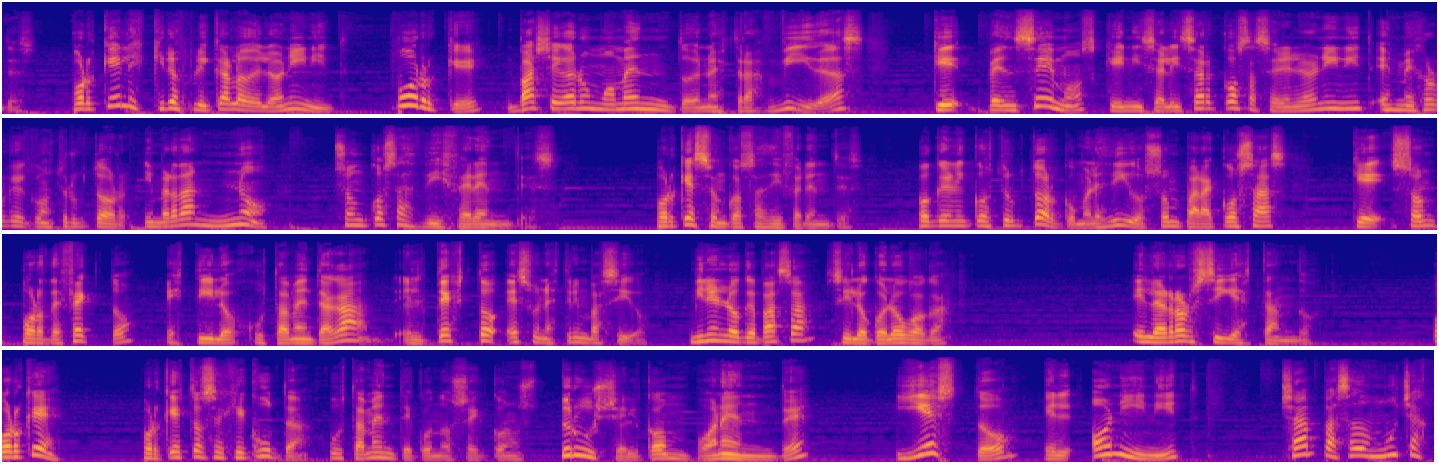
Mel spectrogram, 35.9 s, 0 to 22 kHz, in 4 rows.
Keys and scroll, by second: 0.5 j, 1.3 j, 3.3 o, 6.1 l, 14.9 k, 15.9 shift+v, 19.1 Escape, 21.1 l, 22.1 d, 22.5 j, 23.7-27.5 typing, 27.4 Escape, 33.5 j.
